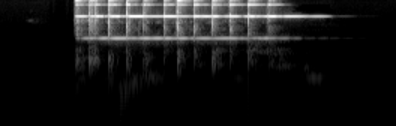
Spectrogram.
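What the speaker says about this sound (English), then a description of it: "We're going to go ring the bell" A small bell rung repeatedly in a quick, bright jingling run lasting under two seconds, clear and close, marking the start of a tarot card reading, with no talk.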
